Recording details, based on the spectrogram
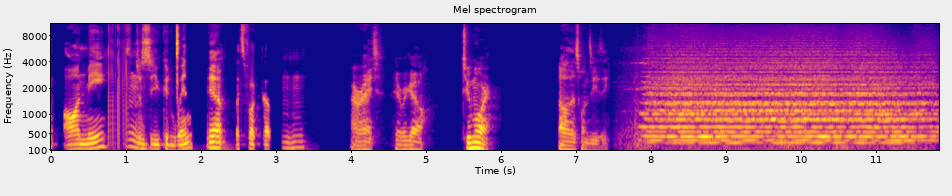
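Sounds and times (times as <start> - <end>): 
speech: 0.0 - 6.0, 6.8 - 7.9
British commuter train passing with electric whine: 7.5 - 11.8.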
